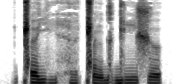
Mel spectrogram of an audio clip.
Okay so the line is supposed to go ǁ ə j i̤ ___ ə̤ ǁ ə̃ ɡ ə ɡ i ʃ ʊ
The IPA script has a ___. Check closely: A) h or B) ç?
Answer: A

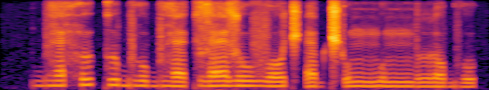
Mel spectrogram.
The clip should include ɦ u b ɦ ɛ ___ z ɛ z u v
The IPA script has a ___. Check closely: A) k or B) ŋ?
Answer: A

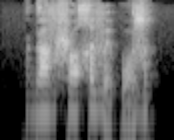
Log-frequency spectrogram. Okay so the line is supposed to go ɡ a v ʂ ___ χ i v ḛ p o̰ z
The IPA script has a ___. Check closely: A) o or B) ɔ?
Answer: B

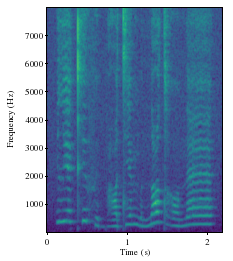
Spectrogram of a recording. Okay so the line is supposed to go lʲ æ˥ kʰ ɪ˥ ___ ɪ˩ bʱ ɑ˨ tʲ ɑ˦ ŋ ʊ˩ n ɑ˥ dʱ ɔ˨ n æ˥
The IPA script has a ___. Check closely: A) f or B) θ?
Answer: A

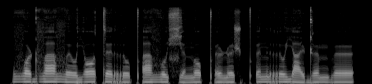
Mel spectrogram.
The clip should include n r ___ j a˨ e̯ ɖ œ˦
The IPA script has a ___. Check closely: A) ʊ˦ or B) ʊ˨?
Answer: A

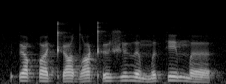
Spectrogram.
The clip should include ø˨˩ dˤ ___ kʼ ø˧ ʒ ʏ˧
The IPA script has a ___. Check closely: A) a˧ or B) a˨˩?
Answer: A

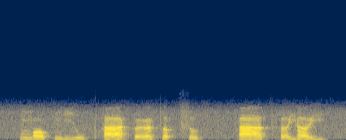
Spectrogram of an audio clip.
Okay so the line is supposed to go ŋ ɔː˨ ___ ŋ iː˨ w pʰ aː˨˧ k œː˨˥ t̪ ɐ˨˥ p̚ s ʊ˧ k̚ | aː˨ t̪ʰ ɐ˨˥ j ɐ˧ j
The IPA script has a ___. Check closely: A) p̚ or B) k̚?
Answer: A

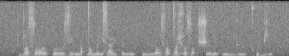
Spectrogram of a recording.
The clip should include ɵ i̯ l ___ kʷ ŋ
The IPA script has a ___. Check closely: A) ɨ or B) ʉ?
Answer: A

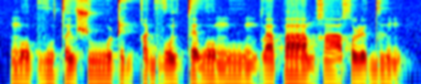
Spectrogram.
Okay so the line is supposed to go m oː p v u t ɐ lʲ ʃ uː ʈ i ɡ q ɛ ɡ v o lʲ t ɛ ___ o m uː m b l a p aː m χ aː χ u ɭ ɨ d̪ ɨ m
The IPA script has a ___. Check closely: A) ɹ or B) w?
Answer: B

